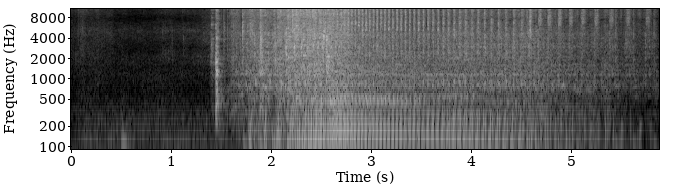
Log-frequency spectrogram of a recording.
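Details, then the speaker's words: Powermate generator that sat a very long time, fed its own fuel directly into the carb: clicks, catches, runs a few seconds with quick even pulses then fades; stale gasoline in tank confirmed problem, carb not yet inspected. "Now this time, we actually got it to run for a second or so, which is great news. It means the engine is capable of running, and we definitely have a problem with the gasoline that's in the fuel tank."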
